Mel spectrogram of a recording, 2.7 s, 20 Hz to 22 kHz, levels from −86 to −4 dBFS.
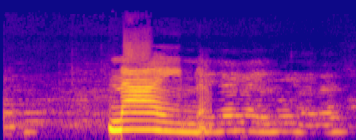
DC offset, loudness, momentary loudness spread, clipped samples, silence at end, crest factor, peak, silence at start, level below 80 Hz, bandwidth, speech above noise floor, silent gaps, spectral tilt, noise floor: under 0.1%; -14 LUFS; 21 LU; under 0.1%; 0.1 s; 16 dB; 0 dBFS; 0.05 s; -60 dBFS; 10.5 kHz; 24 dB; none; -4.5 dB/octave; -40 dBFS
